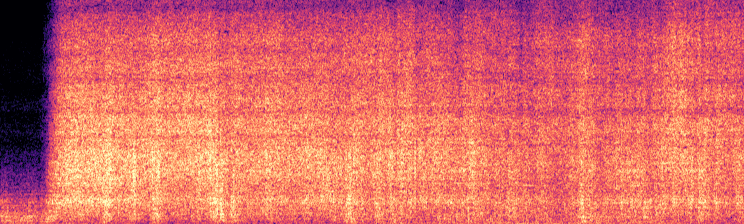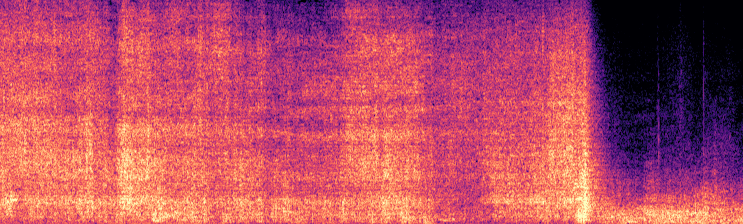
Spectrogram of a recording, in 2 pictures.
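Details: Oxy-fuel torch with a small tip cutting one-inch plate: steady, harsh hiss for about thirteen seconds, then cutoff; oxygen pressure too low for the plate, so the cut lacks full penetration.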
